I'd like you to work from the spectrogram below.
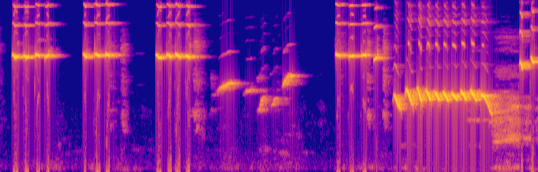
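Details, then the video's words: White-rumped shama used as a lure to get other birds singing: three clean high whistles with gaps, soft warbled notes, then a long even rattling trill that drops away at its end. "MURAI BATU GACOR bikin EMOSI ampuh buat PANCINGAN biar NYAUT BUNYI"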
